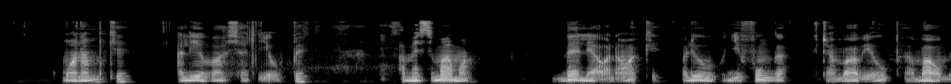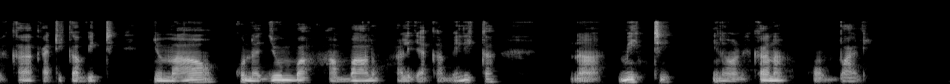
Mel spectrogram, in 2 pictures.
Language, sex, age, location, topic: Swahili, male, 25-35, Kisii, health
